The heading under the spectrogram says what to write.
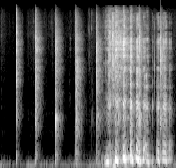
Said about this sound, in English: Many claps. Well done. Well done.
